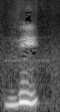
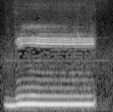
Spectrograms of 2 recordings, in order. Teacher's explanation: I would stretch my sound out now for 2 seconds because of the ya madda. I would now say the.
